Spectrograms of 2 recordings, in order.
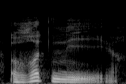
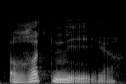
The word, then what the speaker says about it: retenir: Okay, so normally in that situation, well, you've got to pronounce this re, okay, but then you don't insist too much on this here, so it goes like retenir, retenir.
